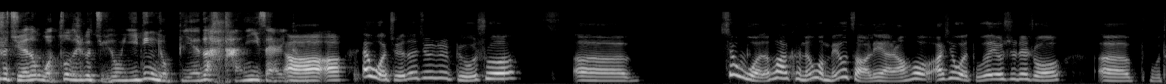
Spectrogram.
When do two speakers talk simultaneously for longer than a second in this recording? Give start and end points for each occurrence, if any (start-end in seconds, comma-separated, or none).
none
